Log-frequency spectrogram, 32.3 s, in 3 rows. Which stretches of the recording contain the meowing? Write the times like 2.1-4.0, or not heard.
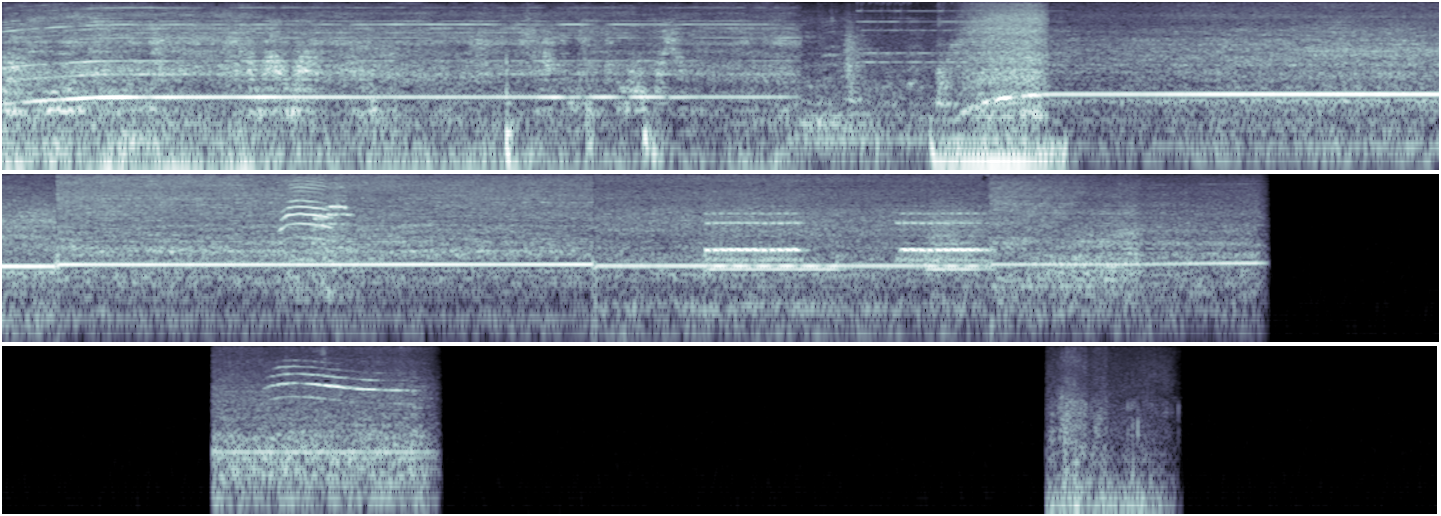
12.8-13.5, 23.1-24.9.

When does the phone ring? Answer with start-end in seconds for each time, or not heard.
6.4-8.0, 16.0-18.2, 29.4-30.4.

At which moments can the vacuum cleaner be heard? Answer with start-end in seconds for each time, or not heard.
0.0-20.3.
